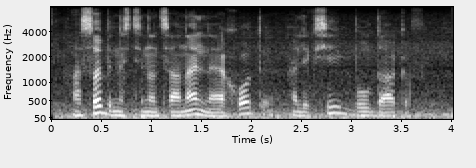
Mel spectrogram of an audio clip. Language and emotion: Russian, neutral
